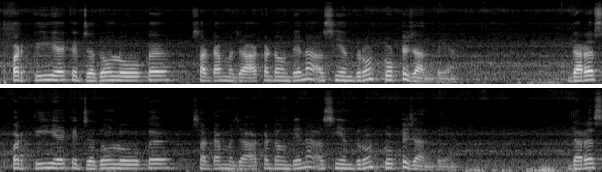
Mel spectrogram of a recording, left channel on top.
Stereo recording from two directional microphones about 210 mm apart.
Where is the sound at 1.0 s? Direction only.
15° right (ahead or behind).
